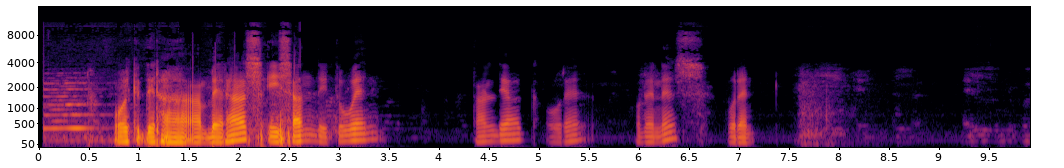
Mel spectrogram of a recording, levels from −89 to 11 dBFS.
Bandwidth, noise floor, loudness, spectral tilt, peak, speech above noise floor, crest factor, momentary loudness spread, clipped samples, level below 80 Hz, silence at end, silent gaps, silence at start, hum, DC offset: 9.2 kHz; -71 dBFS; -19 LUFS; -7 dB/octave; 0 dBFS; 53 dB; 22 dB; 20 LU; under 0.1%; -36 dBFS; 2.15 s; none; 0.05 s; none; under 0.1%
